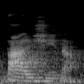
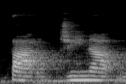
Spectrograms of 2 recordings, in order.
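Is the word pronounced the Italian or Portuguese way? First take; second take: Portuguese; Italian. First: The word is pronounced the Portuguese way. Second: The word is pronounced the Italian way. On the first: The speaker calls it wrong. "não página" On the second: The speaker calls it right.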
